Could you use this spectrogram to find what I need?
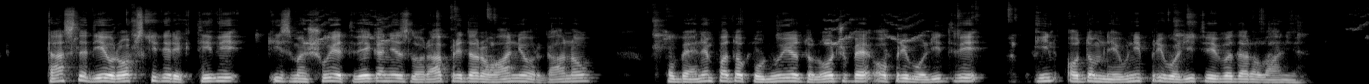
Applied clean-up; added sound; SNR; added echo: neural mask model Resemble Enhance denoiser.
